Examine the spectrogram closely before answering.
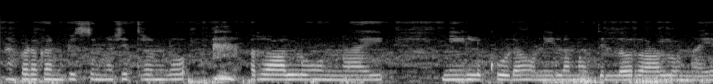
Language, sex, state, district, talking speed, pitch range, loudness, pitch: Telugu, female, Andhra Pradesh, Sri Satya Sai, 85 wpm, 200-230 Hz, -16 LUFS, 220 Hz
